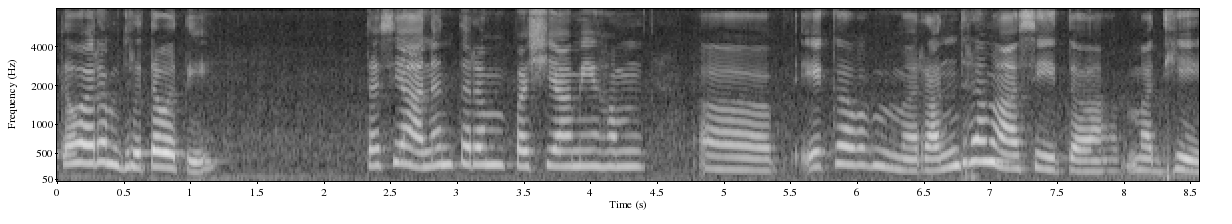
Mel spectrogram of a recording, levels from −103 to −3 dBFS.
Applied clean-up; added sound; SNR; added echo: none; none; none; none.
